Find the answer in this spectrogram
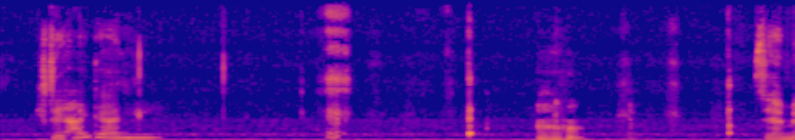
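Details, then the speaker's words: Small child who had started to feel a little better now has hiccups: a few short, abrupt catches of breath amid adult talk and room noise. "I think he started to feel a little better but now he has the darn hicups"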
